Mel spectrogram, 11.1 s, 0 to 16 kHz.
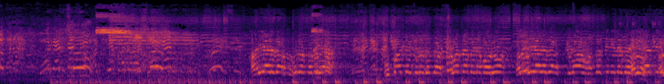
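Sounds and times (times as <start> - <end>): man speaking over loudspeaker: 0.0 - 11.0
rapid drumming with low thumps: 0.8 - 11.0.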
